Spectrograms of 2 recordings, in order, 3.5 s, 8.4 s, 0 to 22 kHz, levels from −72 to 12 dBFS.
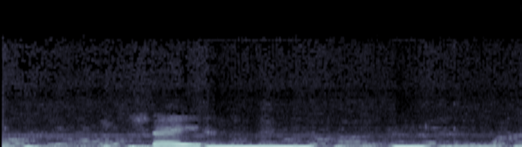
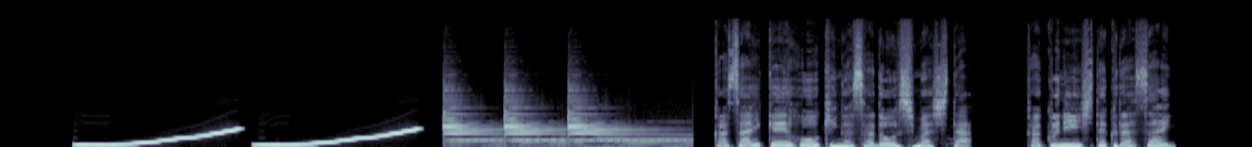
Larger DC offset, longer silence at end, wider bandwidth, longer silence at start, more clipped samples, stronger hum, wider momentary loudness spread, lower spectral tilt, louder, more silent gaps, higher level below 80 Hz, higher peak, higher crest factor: neither; second, 0 s vs 0.5 s; second, 4.7 kHz vs 19 kHz; second, 0.05 s vs 0.5 s; neither; neither; about the same, 15 LU vs 14 LU; first, -9.5 dB/octave vs -1.5 dB/octave; about the same, -12 LUFS vs -10 LUFS; second, none vs 2.85-2.96 s, 4.65-4.77 s, 6.50-6.86 s; first, -34 dBFS vs -64 dBFS; about the same, -2 dBFS vs -2 dBFS; about the same, 10 dB vs 10 dB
